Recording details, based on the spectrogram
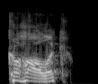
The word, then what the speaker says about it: Coholic: And I was, now granted, this is kind of a rookie one to do, but Koholik. Well, can you spell that for me? Yeah. C-O-H-O-L-I-C.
